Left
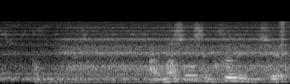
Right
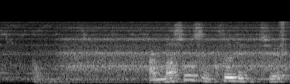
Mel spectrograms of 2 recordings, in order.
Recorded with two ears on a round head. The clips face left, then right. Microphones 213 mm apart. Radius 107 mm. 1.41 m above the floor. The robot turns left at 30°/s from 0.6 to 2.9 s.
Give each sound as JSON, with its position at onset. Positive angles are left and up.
{"t": 1.5, "sound": "a man speaking", "azimuth_deg": -130, "distance_m": 1.0}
